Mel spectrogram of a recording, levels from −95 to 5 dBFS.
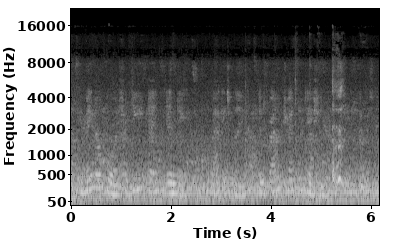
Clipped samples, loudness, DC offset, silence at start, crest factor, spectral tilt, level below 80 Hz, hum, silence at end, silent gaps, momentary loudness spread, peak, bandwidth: under 0.1%; -21 LUFS; under 0.1%; 0 s; 16 dB; -8 dB/octave; -34 dBFS; none; 0 s; none; 4 LU; -4 dBFS; 9 kHz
